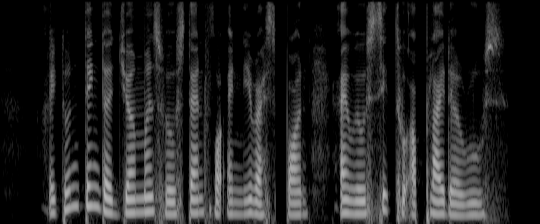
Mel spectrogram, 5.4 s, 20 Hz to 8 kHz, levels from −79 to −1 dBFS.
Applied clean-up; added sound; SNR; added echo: neural mask model DeepFilterNet 3.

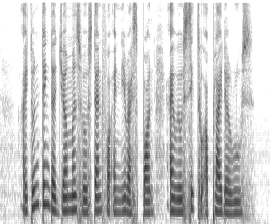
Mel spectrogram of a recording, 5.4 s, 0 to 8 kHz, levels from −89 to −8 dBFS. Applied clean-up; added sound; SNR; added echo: none; none; none; none.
